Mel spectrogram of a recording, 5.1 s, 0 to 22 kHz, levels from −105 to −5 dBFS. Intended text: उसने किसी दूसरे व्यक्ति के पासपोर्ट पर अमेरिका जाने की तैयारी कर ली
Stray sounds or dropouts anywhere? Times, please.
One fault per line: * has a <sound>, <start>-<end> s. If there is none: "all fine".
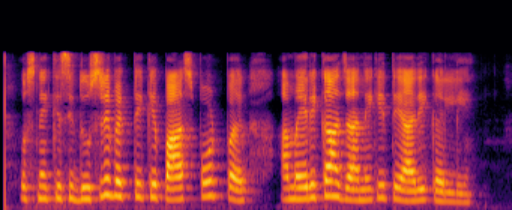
all fine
